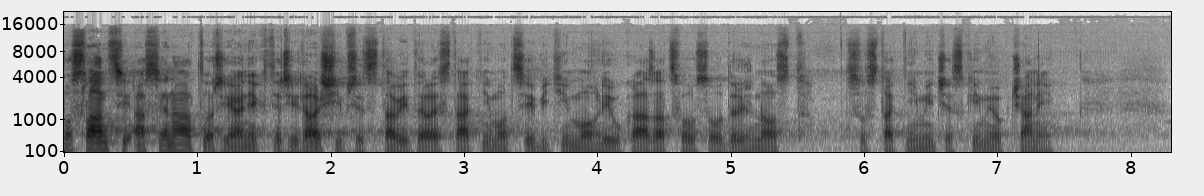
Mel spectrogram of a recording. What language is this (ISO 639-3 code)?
ces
